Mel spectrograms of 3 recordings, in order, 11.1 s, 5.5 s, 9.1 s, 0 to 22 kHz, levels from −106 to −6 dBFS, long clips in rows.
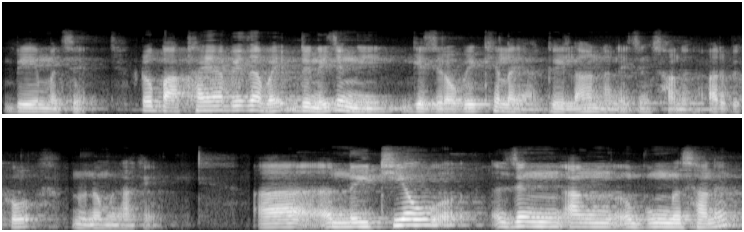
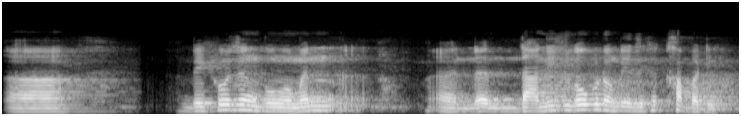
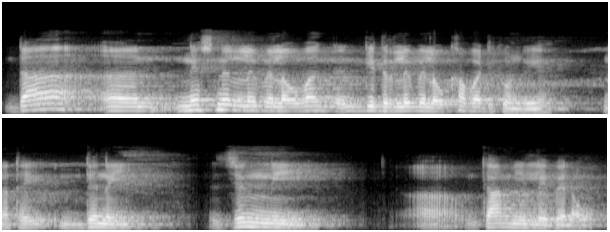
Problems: none marked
